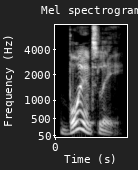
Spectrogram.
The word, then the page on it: buoyantly: British English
